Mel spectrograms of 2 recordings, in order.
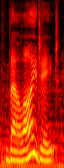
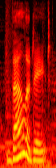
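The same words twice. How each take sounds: First: The stress is on the second syllable. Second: The stress is on the first syllable.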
